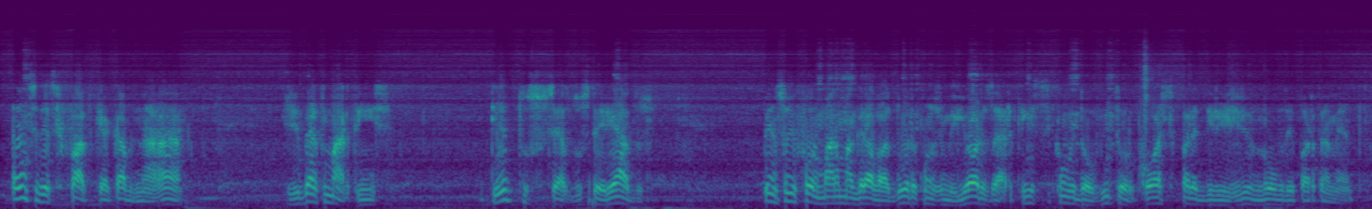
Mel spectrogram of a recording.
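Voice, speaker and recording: A Brazilian-born man, a radio novelist, telling his own history in a measured storytelling manner with dry asides, as an archival spoken memoir. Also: sits low, lively intonation. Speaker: radio novelist giving a testimony. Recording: tinny lo-fi archival radio recording.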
